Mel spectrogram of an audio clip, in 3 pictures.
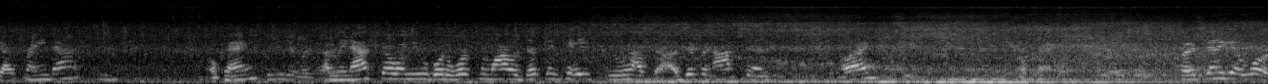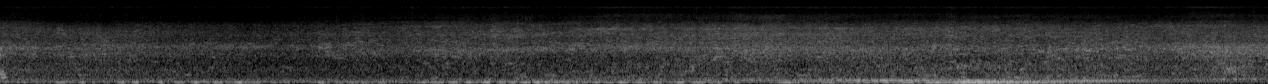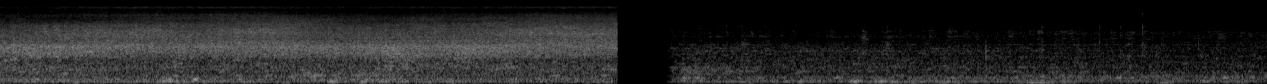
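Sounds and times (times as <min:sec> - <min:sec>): heavy rain pouring: 0:00.0 - 0:38.0
vehicle passing on flooded street: 0:00.0 - 0:38.0.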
